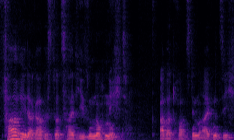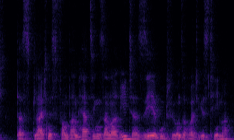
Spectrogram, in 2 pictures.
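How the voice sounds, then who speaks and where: A man reading a Bible passage aloud in a measured, formal way. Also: lowish voice, creaky, mellow. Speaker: scripture reader. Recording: roomy echo.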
